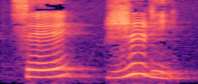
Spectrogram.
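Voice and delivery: very slow, stretched syllables. Shown as a demonstration. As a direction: sound it out slowly for young readers. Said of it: "j'ai séparé le texte en syllabes".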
